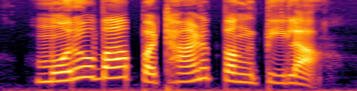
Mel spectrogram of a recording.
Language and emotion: Marathi, neutral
